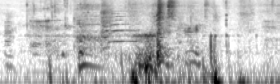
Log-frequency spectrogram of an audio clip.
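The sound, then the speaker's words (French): A chair creaks and squeaks in a few short, strained bursts as someone shifts their weight, with soft thumps of movement and a faint voice in the background. “Il faut que j'arrête de bouger, j'ai la chaise qui grince.”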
